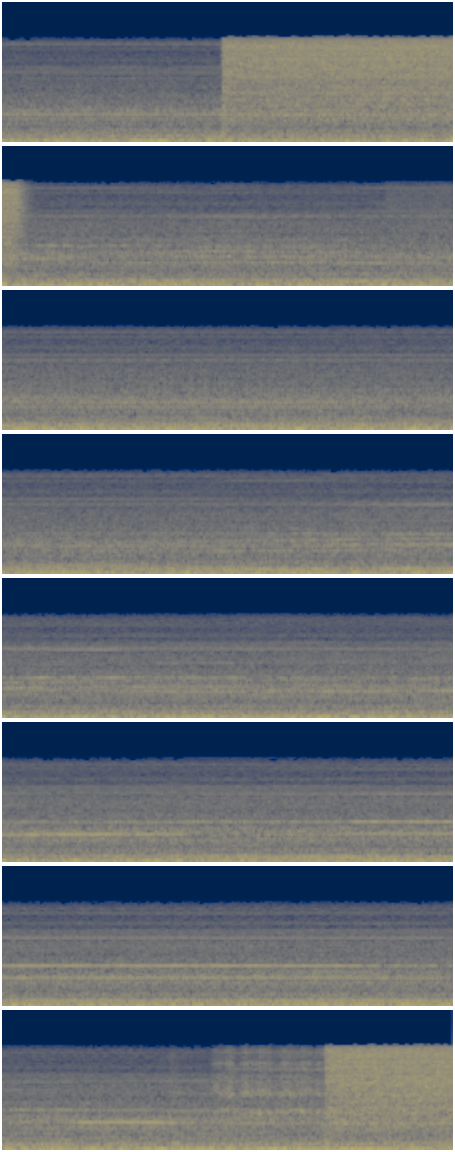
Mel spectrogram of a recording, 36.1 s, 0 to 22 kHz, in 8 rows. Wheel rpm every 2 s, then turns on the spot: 0, 0, 0, 0, 0, 0, 0, 0, 0, 0, 0, 0, 0, 0, 0, 0, 0, 130.
none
